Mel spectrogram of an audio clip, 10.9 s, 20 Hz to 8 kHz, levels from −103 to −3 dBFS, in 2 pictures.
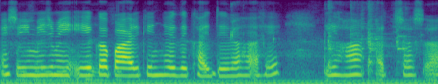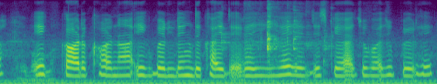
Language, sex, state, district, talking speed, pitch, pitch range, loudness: Hindi, female, Chhattisgarh, Kabirdham, 135 wpm, 240 Hz, 230-250 Hz, -21 LUFS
